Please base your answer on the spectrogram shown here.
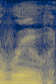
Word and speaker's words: roux: covered what is a roux now rue is spelled r-o-u-x but yeah there's companies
